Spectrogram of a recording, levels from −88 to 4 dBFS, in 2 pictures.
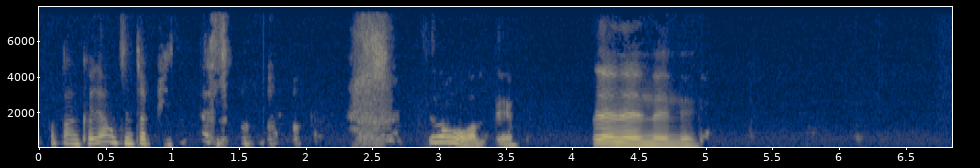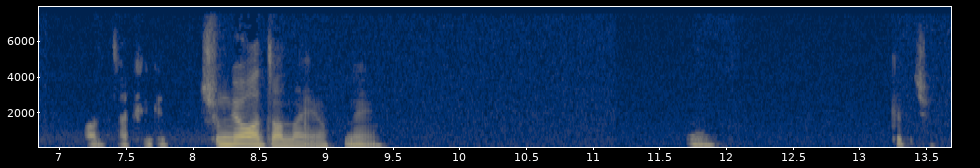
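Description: From 0.88 to 3.6 s the speech dips, for about a second and a half in total, sinking by about 20 dB at its deepest. This is speech suppressed in double talk: the echo canceller likely could not separate this talker from the loudspeaker echo and turned both down. The same pumping returns from 7.18 to 8.17 s, costing around half a second with drops of about 15 dB, and again briefly at 11.7 s, with a sharp dip of about 25 dB.

Overlapping the first dip, from 1.65 to 3.69 s, a second voice sits about 15 dB under the speech. This is the other side's voice leaking through: the far end, likely played on this device's loudspeaker, was not fully removed from the microphone. Short scraps of it recur at 4.94 to 5.05 s, about 25 dB down, and at 6.11 to 6.19 s, faint at about 35 dB down.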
